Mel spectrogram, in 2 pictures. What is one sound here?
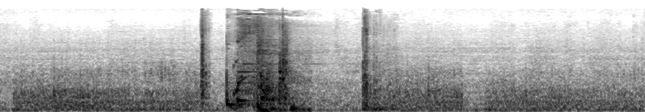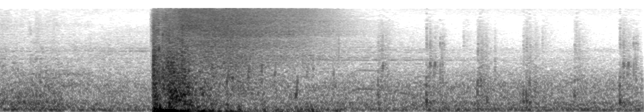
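Skateboard wheels roll over pavement.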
